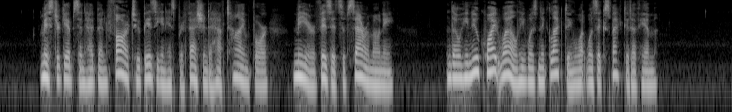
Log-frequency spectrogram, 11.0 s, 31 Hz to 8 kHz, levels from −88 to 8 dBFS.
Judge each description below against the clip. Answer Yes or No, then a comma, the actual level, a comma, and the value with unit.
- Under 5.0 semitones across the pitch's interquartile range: No, wide, 5.5 semitones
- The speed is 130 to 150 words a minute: No, average, 170 wpm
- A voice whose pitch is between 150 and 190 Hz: No, low, 135 Hz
